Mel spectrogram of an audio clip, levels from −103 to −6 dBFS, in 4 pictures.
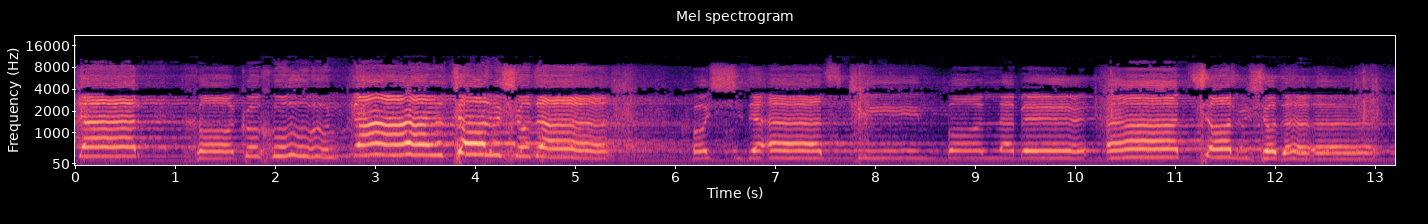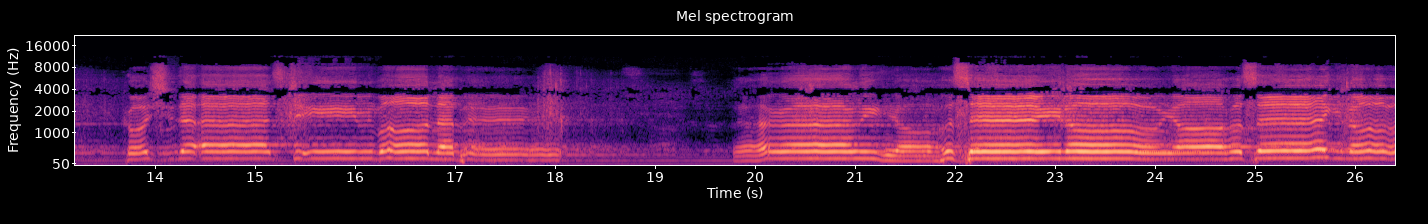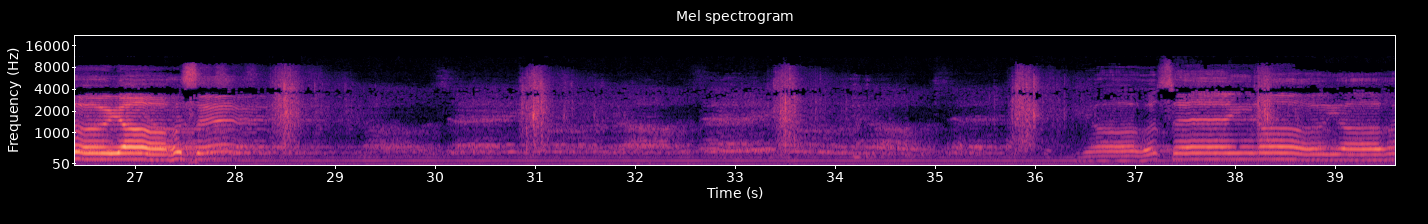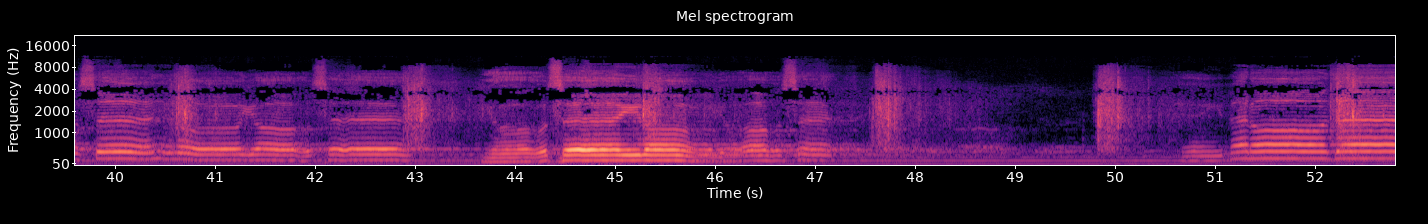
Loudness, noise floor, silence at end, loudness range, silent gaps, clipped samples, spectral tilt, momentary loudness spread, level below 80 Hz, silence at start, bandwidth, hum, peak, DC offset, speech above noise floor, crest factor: -28 LUFS; -61 dBFS; 0 s; 23 LU; none; under 0.1%; -3 dB/octave; 21 LU; -68 dBFS; 0 s; 10.5 kHz; 50 Hz at -65 dBFS; -8 dBFS; under 0.1%; 33 dB; 22 dB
